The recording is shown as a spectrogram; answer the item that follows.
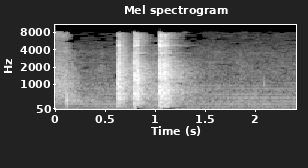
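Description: Three light metallic clicks about a quarter second apart, as a trekking pole's lower section and its parts are handled against a metal workbench.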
